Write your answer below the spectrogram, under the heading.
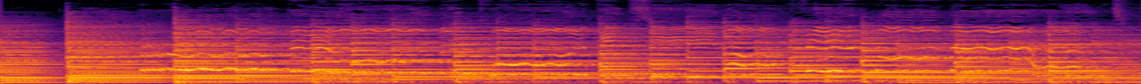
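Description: A young woman singing in a classical style with wide vibrato, over piano accompaniment; her voice comes in about a second in.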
